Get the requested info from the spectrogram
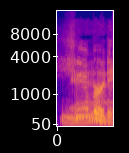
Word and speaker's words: Huberty: Rhyming with puberty. Huberty.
